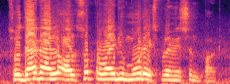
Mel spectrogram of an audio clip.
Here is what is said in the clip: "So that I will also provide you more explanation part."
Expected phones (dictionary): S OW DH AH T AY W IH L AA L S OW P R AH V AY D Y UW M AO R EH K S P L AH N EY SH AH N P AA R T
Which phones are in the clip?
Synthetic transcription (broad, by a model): S OW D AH T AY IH L AA L S OW P R AH V AY D Y UW M AO R EH K S P L AH N EY SH AH N P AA R T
